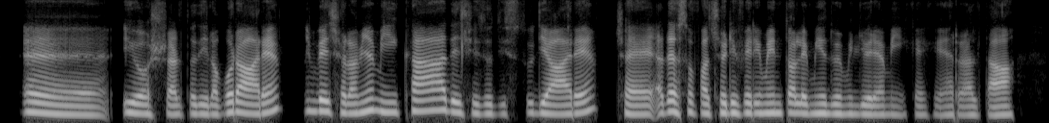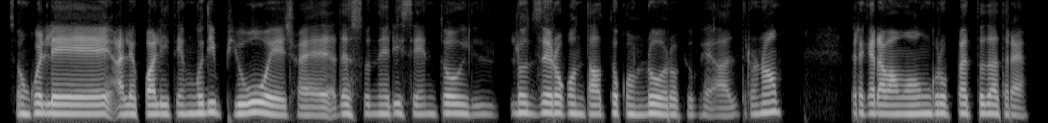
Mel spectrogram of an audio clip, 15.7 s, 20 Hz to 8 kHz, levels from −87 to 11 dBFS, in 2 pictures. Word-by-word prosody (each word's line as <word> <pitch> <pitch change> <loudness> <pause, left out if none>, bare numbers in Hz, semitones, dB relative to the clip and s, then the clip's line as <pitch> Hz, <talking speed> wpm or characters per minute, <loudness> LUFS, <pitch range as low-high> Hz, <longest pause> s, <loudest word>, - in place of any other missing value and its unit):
ehm, 165 -7 +1
io 190 -1 +1
ho - - -1
scelto 165 +1 -5
di 175 - -2
lavorare, 195 - +2
invece 220 -3 0
la 185 - +1
mia 220 +4 +2
amica 225 +2 +1
ha - - +3
deciso 185 -4 -2
di 175 0 -14
studiare. 190 +5 0
Cioè 165 -2 -1
adesso 205 +1 0
faccio 185 0 -2
riferimento 190 0 0
alle 185 -1 +2
mie 180 0 0
2 175 0 -1
migliori 170 -1 -2
amiche 160 0 -10
che 155 0 -17
in 160 +1 -8
realtà, 155 0 -2 0.3
son 175 -1 -2
quelle 175 -1 +5
alle 165 +1 0
quali 175 0 +2
tengo 180 0 0
di 200 0 +1
più 185 +3 +4
e 160 -2 +3
cioè 150 -1 -3
adesso 180 0 -4
ne 175 0 -3
risento 180 0 -2
il 165 -1 -7
lo 190 0 0
0 190 +1 +2
contatto 180 0 -2
con 170 -2 -4
loro, 170 -2 +2
più 155 +1 -14
che 155 - -13
altro, 145 +5 -10
no, 200 +2 +1 0.5
perché 185 -1 -6
eravamo 175 -1 +2
un 180 - +1
gruppetto 180 0 -1
da 180 -1 +2
3. 155 -4 -6
175 Hz, 205 wpm, -24 LUFS, 165-190 Hz, 0.5 s, quelle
